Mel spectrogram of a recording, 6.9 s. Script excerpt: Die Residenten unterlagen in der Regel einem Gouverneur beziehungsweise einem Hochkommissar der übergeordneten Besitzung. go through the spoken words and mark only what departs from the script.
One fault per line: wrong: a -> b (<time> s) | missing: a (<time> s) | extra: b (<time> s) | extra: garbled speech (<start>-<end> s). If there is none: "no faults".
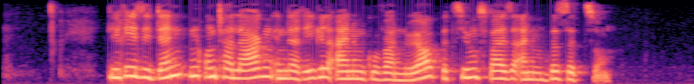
missing: Hochkommissar der übergeordneten (5.5 s)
